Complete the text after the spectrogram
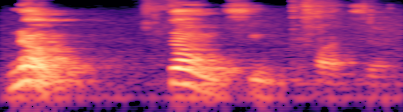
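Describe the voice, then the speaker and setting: Male actor as formal, secretive gentleman lodger, pious and weary, touchy and exacting; echoing room, faint noise. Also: fairly high pitch, sing-song, takes it slowly. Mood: sharp, stern. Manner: formal, exacting, abrupt then apologetic. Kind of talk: radio play acting. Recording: roomy echo with faint background noise.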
